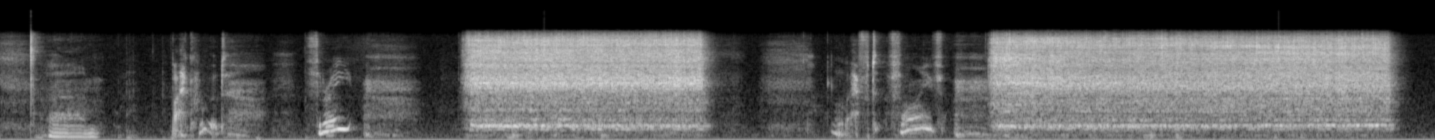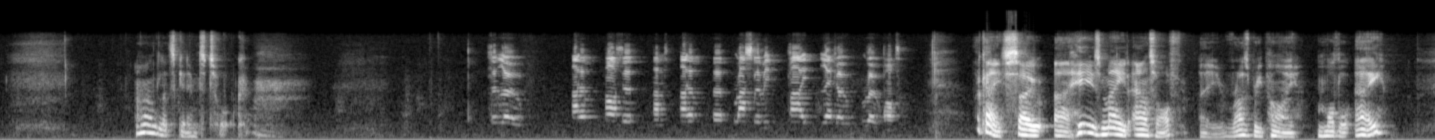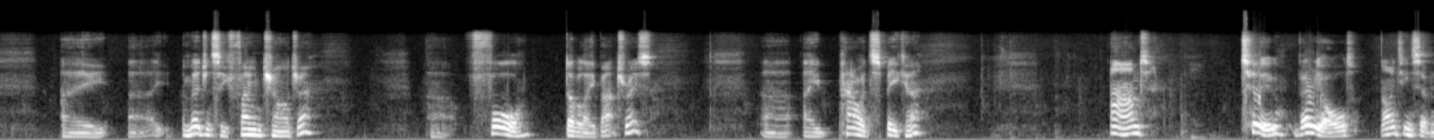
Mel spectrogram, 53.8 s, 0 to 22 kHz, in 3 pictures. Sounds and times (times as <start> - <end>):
Narration, monologue: 0.0 - 53.8
Male speech, man speaking: 2.2 - 2.9, 3.9 - 4.4, 10.4 - 11.9, 19.6 - 21.1, 25.1 - 29.3, 30.2 - 35.3, 36.6 - 39.9, 41.2 - 44.1, 45.4 - 47.5, 49.8 - 50.4, 51.4 - 53.8.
